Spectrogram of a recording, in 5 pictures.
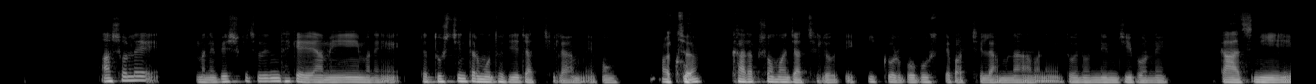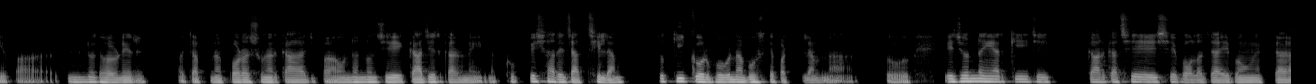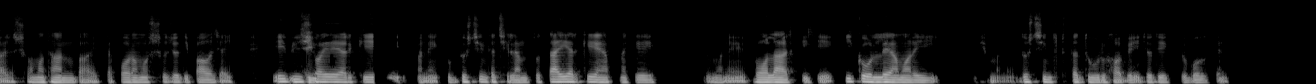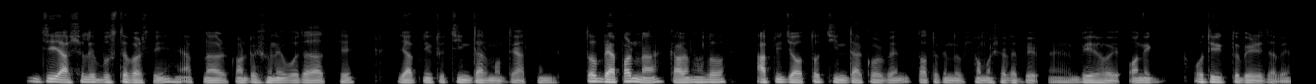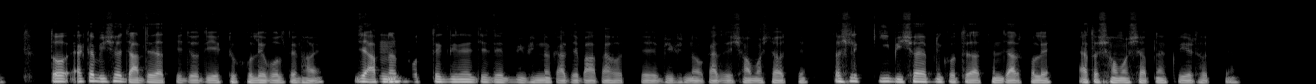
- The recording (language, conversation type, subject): Bengali, advice, কেন আপনি প্রতিদিন একটি স্থির রুটিন তৈরি করে তা মেনে চলতে পারছেন না?
- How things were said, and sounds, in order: other background noise; tapping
